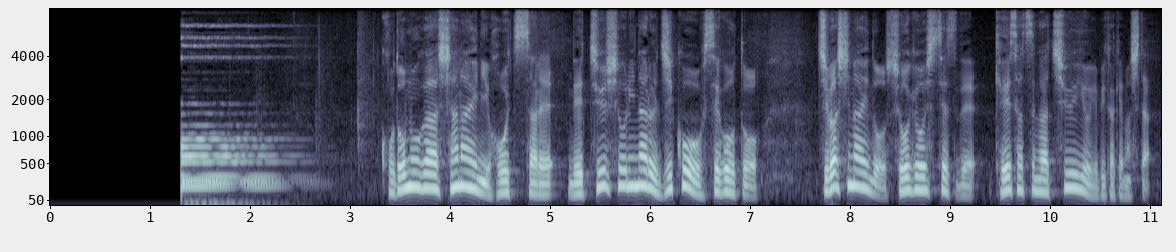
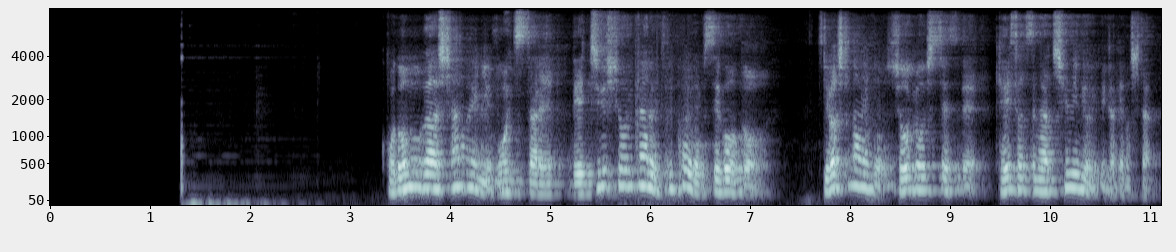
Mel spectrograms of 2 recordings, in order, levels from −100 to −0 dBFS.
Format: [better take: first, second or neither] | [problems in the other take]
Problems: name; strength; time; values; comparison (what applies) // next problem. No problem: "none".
first | noise reduction (neural mask model DeepFilterNet 3)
